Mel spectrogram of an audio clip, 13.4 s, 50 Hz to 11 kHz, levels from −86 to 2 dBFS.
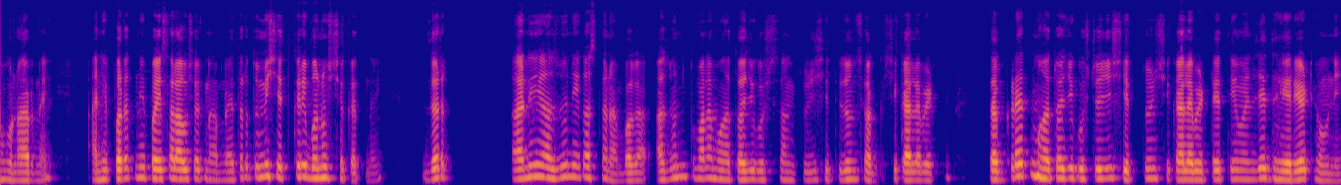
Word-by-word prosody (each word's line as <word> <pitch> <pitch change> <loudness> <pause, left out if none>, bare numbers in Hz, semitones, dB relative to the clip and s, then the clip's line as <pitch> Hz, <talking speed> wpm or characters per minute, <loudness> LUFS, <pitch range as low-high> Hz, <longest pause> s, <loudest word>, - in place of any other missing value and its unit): होणार 140 -2 -1
नाही 140 +7 -12 0.4
आणि 160 - -1
परत 170 +2 +5
मी 190 - -1
पैसा 170 -1 +4
लावू 165 -1 +6
शकणार 160 -3 -6
नाही. 150 0 -8
तर 185 - -7
तुम्ही 195 +2 +2
शेतकरी 200 +1 0
बनूच 185 0 +2
शकत - - -9
नाही. - - -21 0.5
जर - - +4 0.8
आणि 195 +5 +3
अजून 190 +2 +1
एक 200 -1 -3
असतं 190 -2 -2
ना, 135 - -6
बघा 140 +2 -3 0.2
अजून 185 +6 -4
तुम्हाला 175 -2 -5
महत्वाची 155 -2 -1
गोष्ट 150 0 -10
सांगतो 145 -2 -12
जी 145 - -11
शेतीतून 155 +1 -6
शिका 155 -3 -2 0.2
शिकायला 145 0 +3
भेटते. 140 +5 -8 0.4
सगळ्यात 185 +9 +3
महत्त्वाची 175 -3 +4
गोष्ट 170 -1 -2
जी 175 +1 +2
शेतीतून 170 0 -3
शिकायला 155 -2 +3
भेटते 155 +1 0
ती 160 - -4
म्हणजे 160 +2 -1
धैर्य 155 -1 +5
ठेवणे. 135 -4 -9
160 Hz, 190 wpm, -28 LUFS, 150-180 Hz, 0.8 s, लावू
